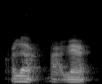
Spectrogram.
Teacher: ain itu adalah wastul khalqi atau huruf tengah tenggorokan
